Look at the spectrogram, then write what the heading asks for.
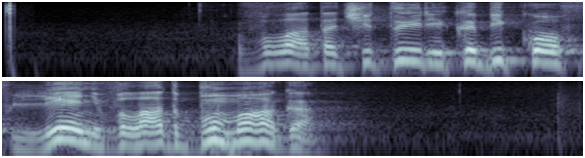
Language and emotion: Russian, angry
